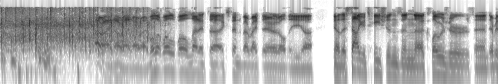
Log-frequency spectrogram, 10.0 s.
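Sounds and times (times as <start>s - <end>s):
audience applause: 0.0s - 3.5s
laughter: 0.0s - 9.9s
speech: 3.0s - 9.9s.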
